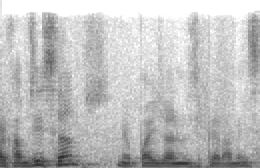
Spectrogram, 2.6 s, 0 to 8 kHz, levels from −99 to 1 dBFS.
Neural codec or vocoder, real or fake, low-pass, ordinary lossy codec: none; real; 7.2 kHz; AAC, 48 kbps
